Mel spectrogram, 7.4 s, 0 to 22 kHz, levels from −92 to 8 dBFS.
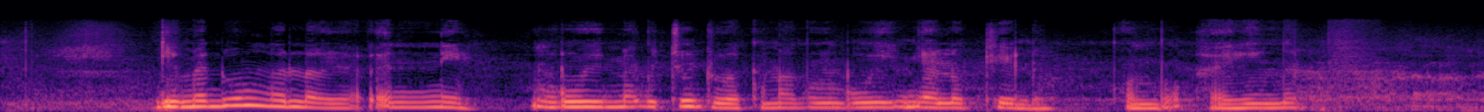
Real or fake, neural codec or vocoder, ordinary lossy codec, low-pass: fake; codec, 24 kHz, 1 kbps, SNAC; MP3, 96 kbps; 10.8 kHz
